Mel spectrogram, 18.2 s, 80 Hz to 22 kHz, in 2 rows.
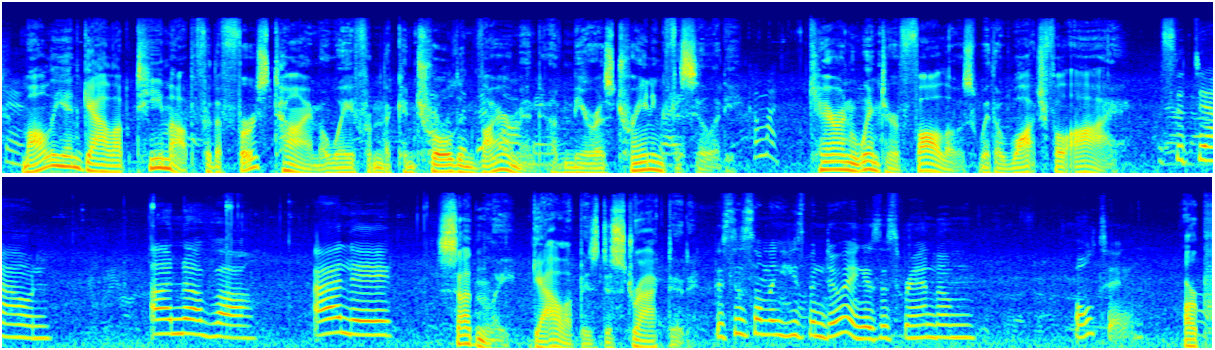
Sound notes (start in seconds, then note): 10.6 speaking French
